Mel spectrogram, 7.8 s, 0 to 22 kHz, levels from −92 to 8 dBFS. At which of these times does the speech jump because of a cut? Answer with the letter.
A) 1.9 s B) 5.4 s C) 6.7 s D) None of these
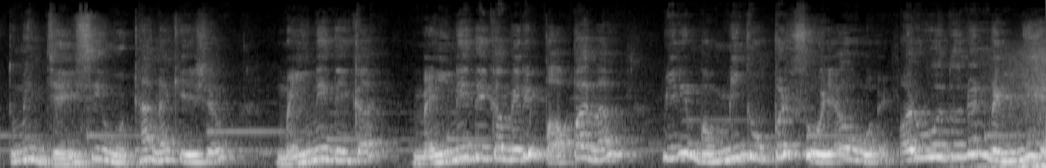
C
